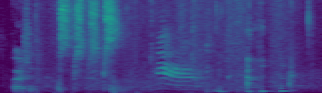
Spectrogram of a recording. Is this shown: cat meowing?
yes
